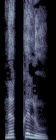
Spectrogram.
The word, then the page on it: ನಾಕುಲಿ: kannada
